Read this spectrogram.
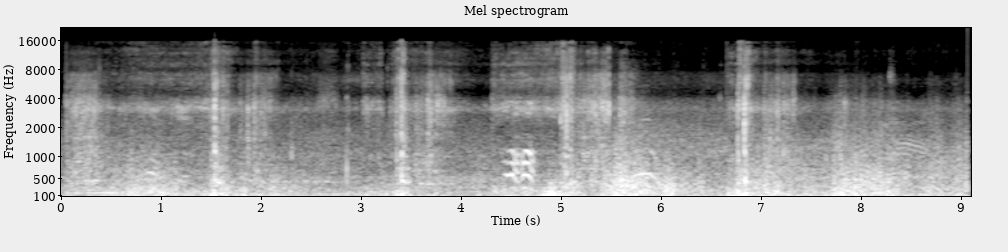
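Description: Bike tyres roll and rumble over concrete.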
